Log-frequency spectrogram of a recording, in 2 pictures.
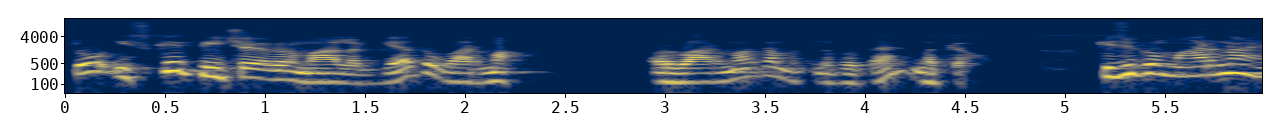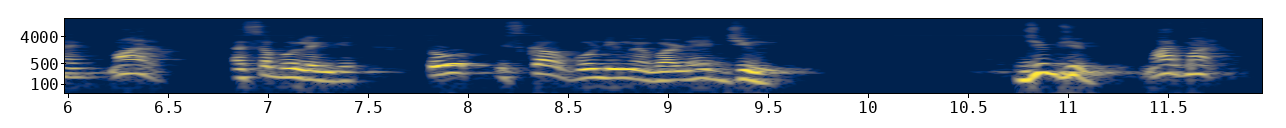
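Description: A man's voice: fairly high pitch, a little mellow. A man, teaching vocabulary to viewers and often repeating words and asking questions. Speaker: language teacher.

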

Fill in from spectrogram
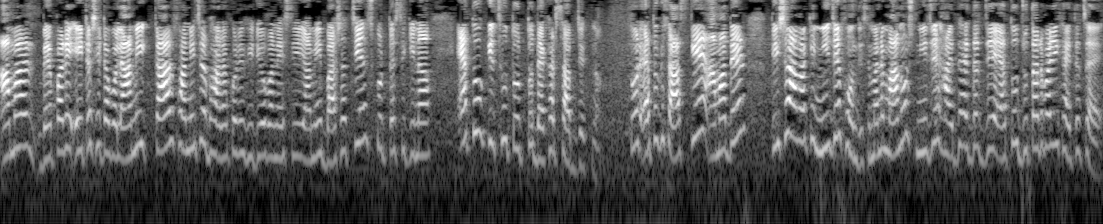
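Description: A woman's voice: high-pitched, bright, forceful tone, a little hiss or hum. A young woman venting on a phone livestream, heated and indignant and full of rhetorical questions. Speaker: social media livestreamer. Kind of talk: livestream rant.

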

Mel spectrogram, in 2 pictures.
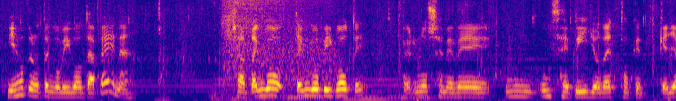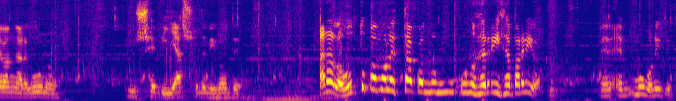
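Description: A chatty young man from Spain with a Spanish accent, voice sitting high but warm and mellow. He talks loosely over a game stream, joking with viewers. Faint game music plays underneath. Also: a little fast. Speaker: gaming streamer. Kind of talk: casual let's-play commentary.

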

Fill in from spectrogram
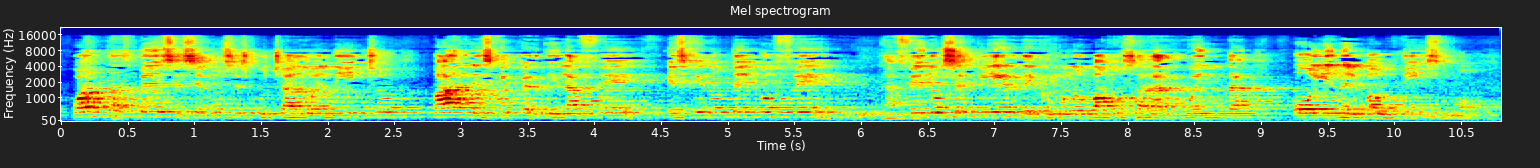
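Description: A man's voice: a little high, a little hiss or hum. A middle-aged man, a priest, preaching a sermon at a baptism mass in a small chapel, speaking into a handheld mic and putting questions to the congregation. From Colombia. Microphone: handheld mic, far camera. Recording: echoey chapel, voice heard from far off.

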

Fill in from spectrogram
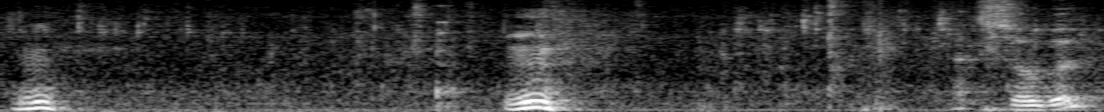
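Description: A man's voice: on the high side, drawn-out words, mellow, recorded from a distance, slight background noise. A man chatting casually and briefly with his partner at home. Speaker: vlogger's partner. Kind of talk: casual chat. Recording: very echoey room with music behind.

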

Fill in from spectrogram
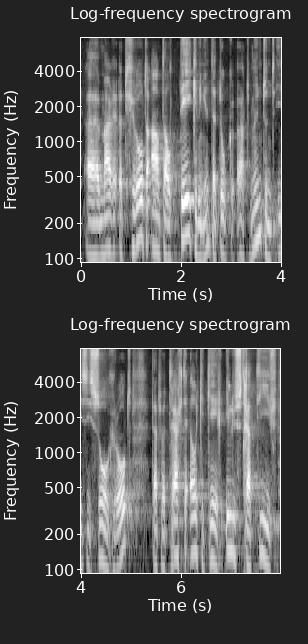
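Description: A Flemish-accented man in his sixties gives informative interview answers as a curator in an indoor museum room hung with framed art. His voice is lowish and warm, with a measured pace. The hollow room has long reverb.

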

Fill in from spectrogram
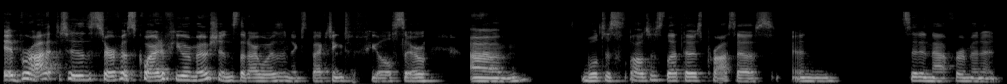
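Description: Speaking at a moderate pace with a fairly low pitch, this middle-aged woman hosts a casual chat over video call. She's from rural Texas, has a mild accent, and keeps things informal and reflective, dropping "like" a lot, recorded at desk distance in a small room.

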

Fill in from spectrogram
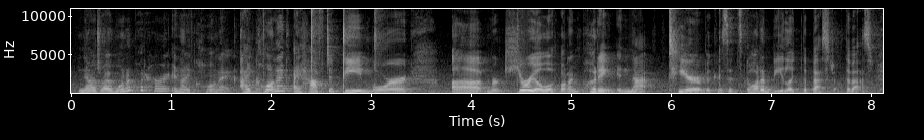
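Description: A woman's voice: low-pitched, fairly quick, slight background noise. A young adult woman talking casually as she ranks songs, chatty and opinionated, with many "like" fillers. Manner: animated, chatty, frequent "like" fillers. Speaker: music commentary YouTuber. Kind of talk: casual opinionated album ranking.

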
